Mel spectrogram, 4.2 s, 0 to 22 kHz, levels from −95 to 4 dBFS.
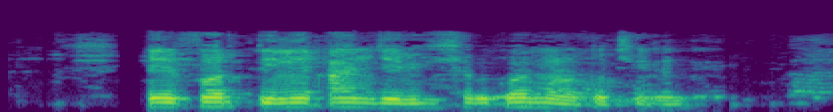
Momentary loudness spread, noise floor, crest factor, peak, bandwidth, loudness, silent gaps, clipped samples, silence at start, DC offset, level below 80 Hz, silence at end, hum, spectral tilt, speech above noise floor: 9 LU; -44 dBFS; 16 dB; -2 dBFS; 8 kHz; -16 LUFS; 0.60-0.69 s; under 0.1%; 0.4 s; under 0.1%; -62 dBFS; 0 s; none; -5.5 dB/octave; 28 dB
